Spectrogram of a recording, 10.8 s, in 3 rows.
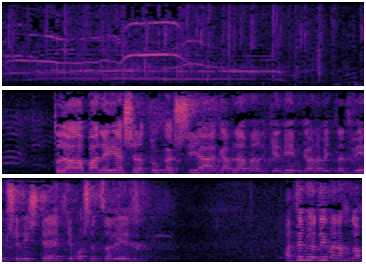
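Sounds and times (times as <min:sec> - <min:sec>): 
audience applause for the deputy mayor of Petah Tikva at a high school: 0:00.0 - 0:03.8
crowd cheering: 0:00.0 - 0:03.9
speech: 0:04.2 - 0:08.8, 0:10.1 - 0:10.8.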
